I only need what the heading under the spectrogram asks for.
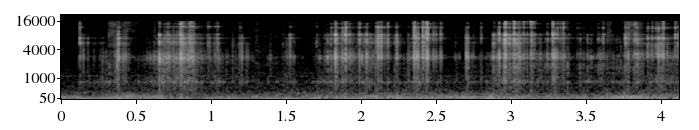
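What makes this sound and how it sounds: A glass mason jar with a metal lid, full of small buttons, is rotated and tilted in both hands with long nails. The buttons rattle and clatter inside in quick, bright, clicky bursts with very short decays and little low end.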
